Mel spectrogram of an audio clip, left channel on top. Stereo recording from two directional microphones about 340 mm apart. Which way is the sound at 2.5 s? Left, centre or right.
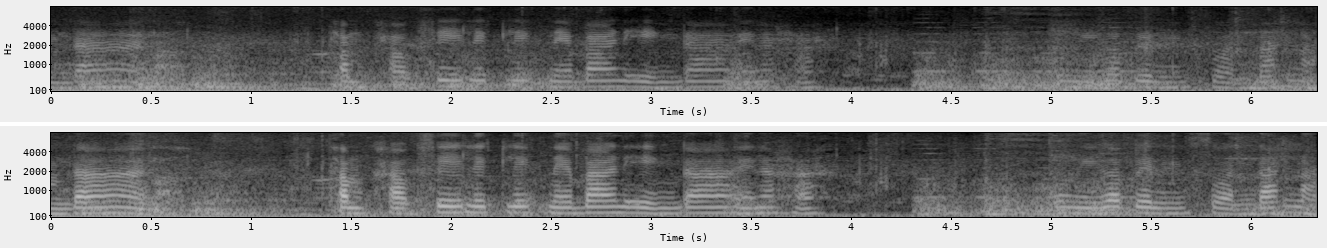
Right.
